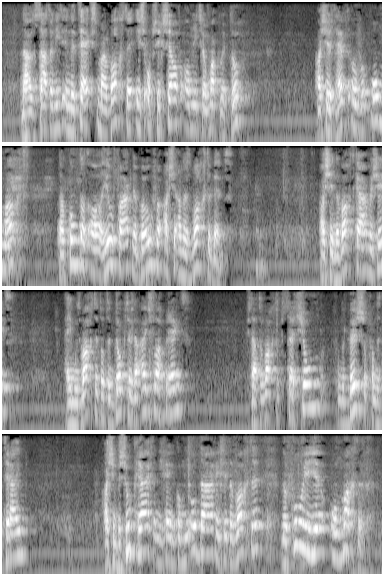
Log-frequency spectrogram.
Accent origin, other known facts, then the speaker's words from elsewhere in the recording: Zeeland, Netherlands; Ik kom zelf uit Zeeland, dat je ook beroepsvissers.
